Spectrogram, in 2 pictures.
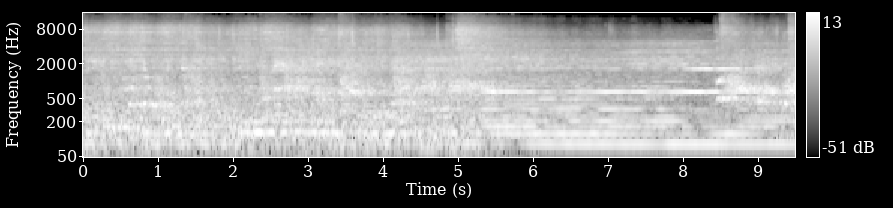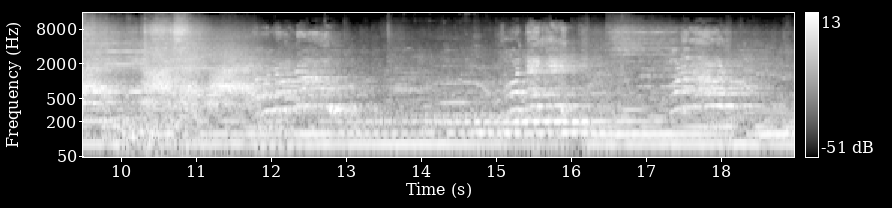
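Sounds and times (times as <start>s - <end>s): yelled vocals: 0.0s - 6.5s, 8.3s - 12.3s
punk band playing live: 0.0s - 11.6s.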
